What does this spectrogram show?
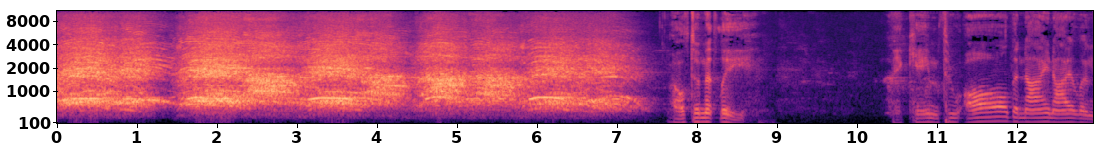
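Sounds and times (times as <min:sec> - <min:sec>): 
devotees loudly chanting the holy name: 0:00.0 - 0:07.4
speech: 0:07.9 - 0:08.8, 0:10.6 - 0:12.9.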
